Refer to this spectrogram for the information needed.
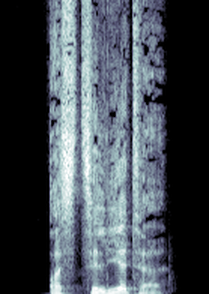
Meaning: inflection of oszillieren: 1. first/third-person singular preterite 2. first/third-person singular subjunctive II
- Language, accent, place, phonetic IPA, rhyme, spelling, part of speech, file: German, Germany, Berlin, [ɔst͡sɪˈliːɐ̯tə], -iːɐ̯tə, oszillierte, adjective / verb, De-oszillierte.ogg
